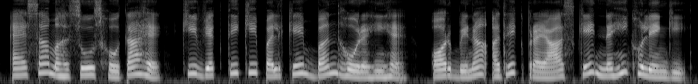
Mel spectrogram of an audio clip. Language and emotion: Hindi, neutral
